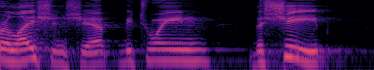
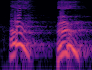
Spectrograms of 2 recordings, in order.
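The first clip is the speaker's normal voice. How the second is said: animal hoots; 8 semitones higher, 6 dB louder than usual. Retold or imitated. Animal noise game.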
